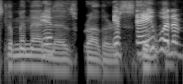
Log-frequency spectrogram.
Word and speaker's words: Menendez: I guess maybe if the Menendez brothers.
